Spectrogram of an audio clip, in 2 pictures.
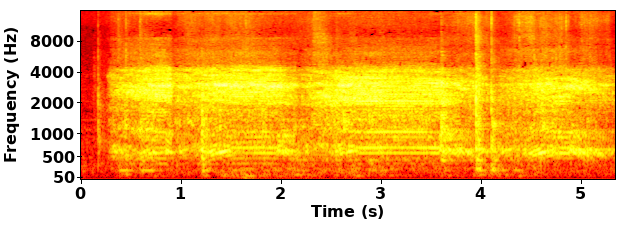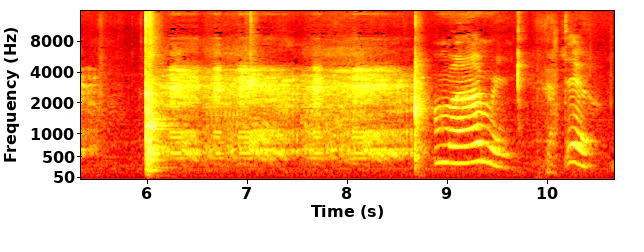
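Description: Toy string trimmer's battery-powered motor and sound effect running in a steady buzz while the trigger is held, stopping briefly and starting again with a click about six seconds in. Near the end a toddler gives a short warbling vocal sound.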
